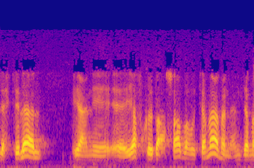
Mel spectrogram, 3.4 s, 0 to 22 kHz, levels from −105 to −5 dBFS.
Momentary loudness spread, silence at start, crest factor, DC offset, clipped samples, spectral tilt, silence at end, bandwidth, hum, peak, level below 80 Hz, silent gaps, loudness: 8 LU; 0 s; 16 dB; under 0.1%; under 0.1%; -5.5 dB/octave; 0 s; 4.4 kHz; none; -2 dBFS; -60 dBFS; none; -18 LUFS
